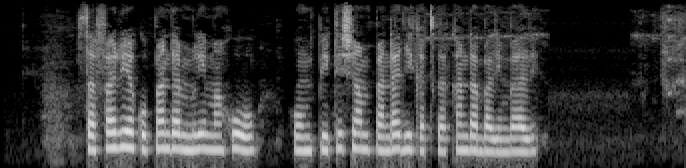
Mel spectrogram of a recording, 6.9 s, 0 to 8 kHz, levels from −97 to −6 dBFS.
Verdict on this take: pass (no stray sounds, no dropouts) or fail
pass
